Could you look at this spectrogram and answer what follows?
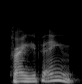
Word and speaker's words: frangipane: How do you pronounce that? Frangipane.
